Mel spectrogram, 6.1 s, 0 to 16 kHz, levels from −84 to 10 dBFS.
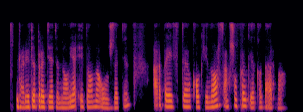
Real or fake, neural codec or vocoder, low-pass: fake; codec, 16 kHz, 1.1 kbps, Voila-Tokenizer; 7.2 kHz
